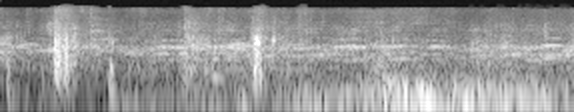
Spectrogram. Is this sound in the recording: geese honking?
yes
